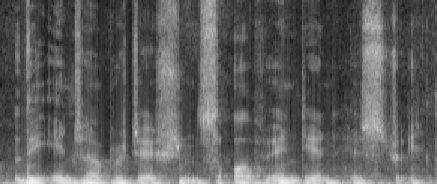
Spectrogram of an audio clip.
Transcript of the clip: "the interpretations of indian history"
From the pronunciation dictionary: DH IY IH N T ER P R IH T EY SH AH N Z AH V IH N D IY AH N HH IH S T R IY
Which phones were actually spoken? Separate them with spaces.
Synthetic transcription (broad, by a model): DH IY IH N T ER P R IH T EY SH AH N Z AH V IH N D IY AH N HH IH S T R IY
